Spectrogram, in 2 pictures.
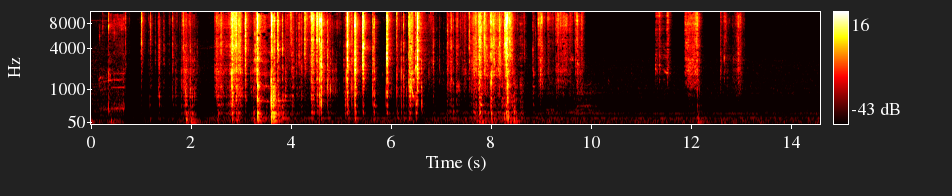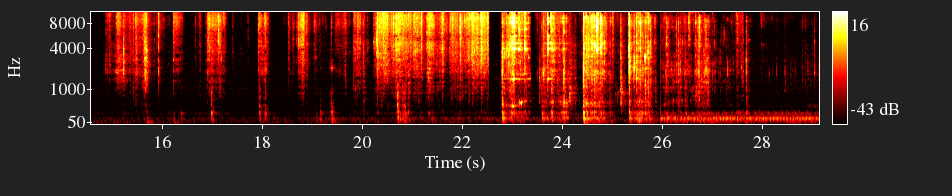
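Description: Plastic food trays rustling and crinkling, with light taps and clinks of dishes and glass on a stone countertop, in two busy stretches. A steady low hum starts near the end.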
